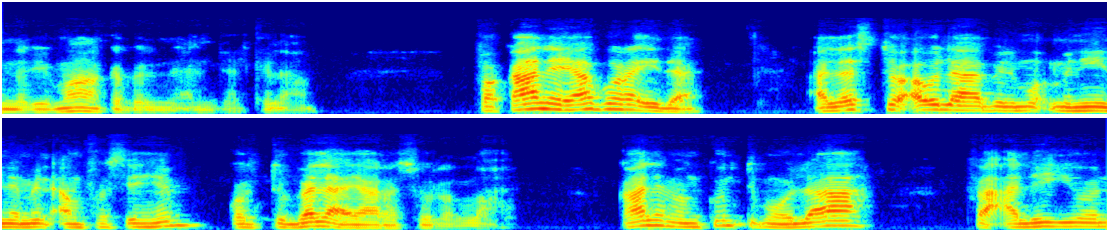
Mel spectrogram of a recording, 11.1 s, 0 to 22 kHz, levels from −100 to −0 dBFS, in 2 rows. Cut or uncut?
cut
